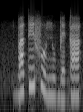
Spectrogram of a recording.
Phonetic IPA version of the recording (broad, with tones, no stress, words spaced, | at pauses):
ba˧te˦fo˦˨nu˨ bɛ˨ɡa˧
